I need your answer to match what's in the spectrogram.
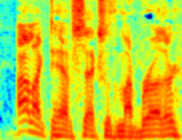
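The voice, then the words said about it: Put-on Texas accent. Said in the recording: “Here's my Texas accent.”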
